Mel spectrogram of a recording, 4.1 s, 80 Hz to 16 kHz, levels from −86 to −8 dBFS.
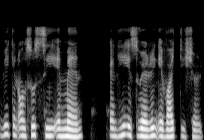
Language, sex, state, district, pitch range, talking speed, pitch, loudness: English, female, Arunachal Pradesh, Longding, 185-205 Hz, 190 wpm, 195 Hz, -16 LUFS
